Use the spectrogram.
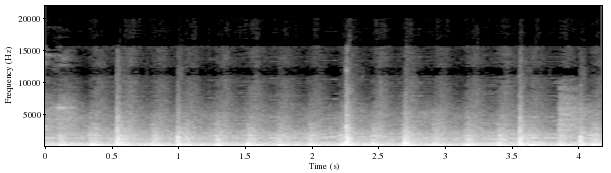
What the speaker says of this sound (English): this is a 13-mile-an-hour train. It's like an old rickety track line.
